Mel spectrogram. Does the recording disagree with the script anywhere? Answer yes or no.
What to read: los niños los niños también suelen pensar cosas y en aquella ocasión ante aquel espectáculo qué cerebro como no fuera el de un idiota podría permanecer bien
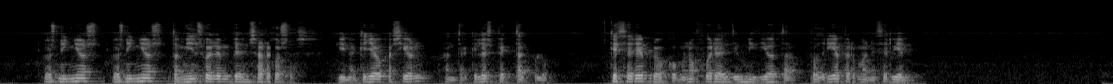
no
